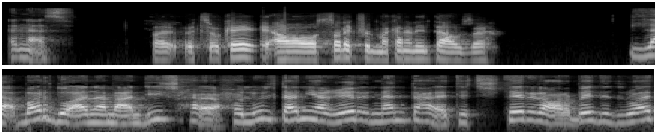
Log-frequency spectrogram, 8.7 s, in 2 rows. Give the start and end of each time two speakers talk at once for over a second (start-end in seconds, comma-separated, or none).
none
